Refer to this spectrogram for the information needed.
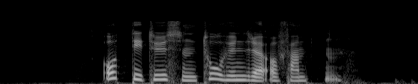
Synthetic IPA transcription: ʔɔt̪ɪt̪ʰʉːsn̩t̪ʰuːhʉnd̪ɾəʔoːfæmt̪n̩

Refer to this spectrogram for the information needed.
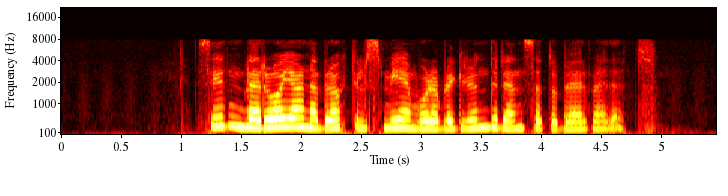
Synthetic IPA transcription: siːd̪n̩bleːɾoːjæːɳəbɾɑkt̪ʰɪlsmiːənʋʊɖeːb̪eːɡɾʉnd̪ɪd̪ɛnsət̪oːbeːɑɾbæɪd̪ət̪

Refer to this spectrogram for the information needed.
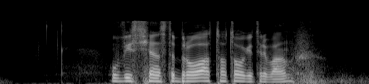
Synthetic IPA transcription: ɔvɪst̪ɕɛnsd̪ɛbɾɑːat̪hɑːt̪ʰɑːɡɪt̪ɾɛvanɧ

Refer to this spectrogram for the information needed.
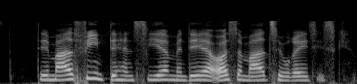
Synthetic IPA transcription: d̥e̝æɐmɑ̈ːð̞̩ˠfḭːnd̥ːe̝ɦænsiːɐmend̥e̝æɐʔɒ̽səmɑ̈ːð̞̩ˠt͡sʰe̝o̝ʁɛ̰ːd̥isɡ̥

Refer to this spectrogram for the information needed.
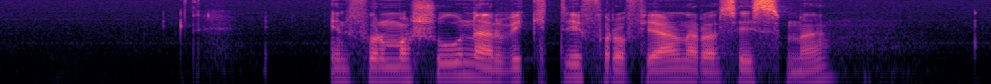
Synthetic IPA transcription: ɪnfɔɾmɑʃuːnæːɾʋɪkt̪ɪfɔɾoːfjæːɳəɾɑsɪsmə

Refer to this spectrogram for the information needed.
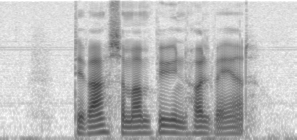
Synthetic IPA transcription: d̥e̝ʋɑ̈sɒ̽mɒ̽mb̥y̰ːn̩ɦɒ̽l̰d̥ʋæːɐd̥

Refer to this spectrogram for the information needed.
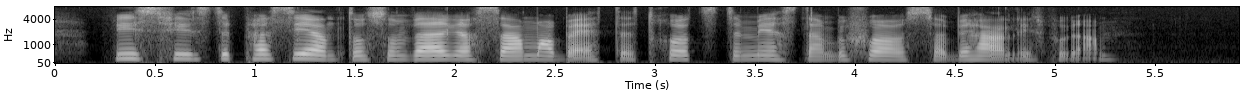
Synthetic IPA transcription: vɪst̪fɪnsd̪ɛpʰasɪɛnt̪əʂɔmvɛːɡɾaʂamːaɾbḛːt̪ət̪ʰɾɔt̪sd̪ɛmɛst̪ambɪɧøːsa̰bɛɦa̰nd̪lɪ̰ŋspʰɾʊɡɾa̰mː

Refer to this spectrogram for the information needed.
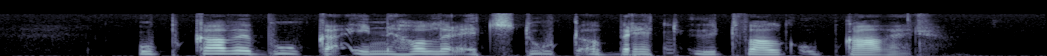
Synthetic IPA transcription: ʊpɡ̥ɑːʋəbuːkɑʔɪnəhɔləɾɛt̪st̪uːʈoːbɾɛt̪ʰʉːt̪ʰʋɑlɡʊpɡ̥ɑːʋəɾ

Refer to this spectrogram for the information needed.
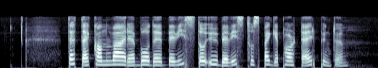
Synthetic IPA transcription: d̪̥ɛt̪əkʰɑnʋæːɾəboːd̪əbəʋɪst̪oːʔʉːbəʋɪst̪hʊsbɛɡəpʰɑːʈəɾpʰʉŋt̪ʉ̰m

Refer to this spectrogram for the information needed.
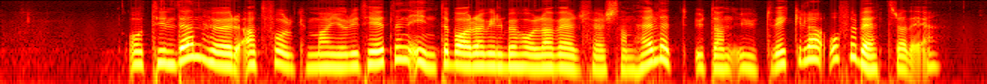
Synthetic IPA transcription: ʔɔt̪ʰɪld̪ɛnɦøːɾa̰t̪fɔlkmajʊɾɪt̪ʰeːt̪ənɪnt̪əbɑːɾavɪlbɛɦɔlːavɛːɖfæːɖʂamɦɛlːət̪ʉ̟ːt̪anʉ̟ːt̪vɛklaʔɔfœɾbɛt̪ɾad̪ɛ̰

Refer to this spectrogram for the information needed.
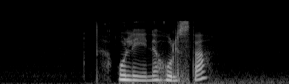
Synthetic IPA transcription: ʊliːnəhʊlst̪ɑː

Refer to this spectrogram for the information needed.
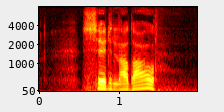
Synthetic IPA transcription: sʉɾnɑd̪ɑːl

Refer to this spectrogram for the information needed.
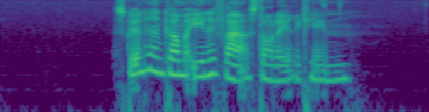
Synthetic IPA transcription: sɡ̥œne̝ð̞̰ˠn̩kʰɒ̽m̰ɐʔe̝nəfʁɑ̈sd̥ɒ̰ːɾɑ̈iʁekʰlɛːmn̩

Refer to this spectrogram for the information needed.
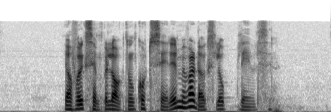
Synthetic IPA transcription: jæɪhɑːɾfɔɾɛksɛmpəllːɑːɡət̪nuːnkʰɔʈːseːɾɪəɾmeːʋæɖɑːɡslɪɔpʰleːʋəlsəɾ

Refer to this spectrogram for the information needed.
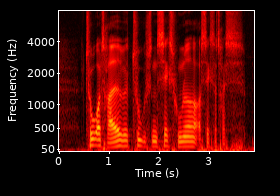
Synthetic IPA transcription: t͡sʰo̝ːɒ̽t͡sʰʁað̞ˠʋət͡sʰṵːsn̩seɡ̥shunɐð̞ˠɒ̽seɡ̥sɒ̽t͡sʰʁas

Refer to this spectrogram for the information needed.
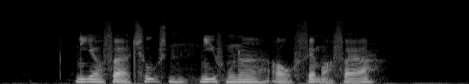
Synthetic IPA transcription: nḭːɒ̽fɶɐt͡sʰṵːsn̩nḭːhunɐð̞ˠɒ̽ʊfemɒ̽fɶɐ

